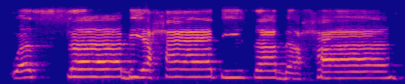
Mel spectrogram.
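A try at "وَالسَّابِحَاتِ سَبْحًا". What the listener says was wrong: Ya, wawnya jangan pas start, wawnya jangan terlalu nutup, agak longgarkan lagi. Wasa, biar lembut.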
